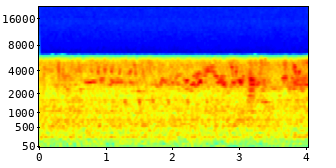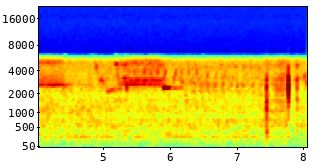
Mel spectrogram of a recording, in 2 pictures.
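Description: Small songbirds chirping and twittering faintly in short, high notes over a steady hiss, followed by two sharp clicks close together near the end.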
